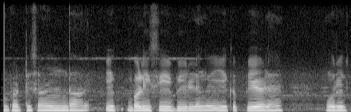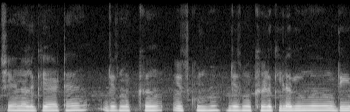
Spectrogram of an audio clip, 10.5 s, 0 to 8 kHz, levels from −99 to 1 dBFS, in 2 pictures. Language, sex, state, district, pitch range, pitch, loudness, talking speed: Hindi, male, Bihar, Darbhanga, 140-150 Hz, 145 Hz, -18 LUFS, 115 wpm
